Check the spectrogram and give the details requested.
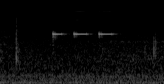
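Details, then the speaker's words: Enteral feeding pump start beeps as a formula bag is loaded and continuous feeding begins for a 100% feeding-tube-fed patient: three short, evenly spaced high-pitched electronic beeps in a quiet room. "this is attached to the bag filled with formula that I am loaded into the pump"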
